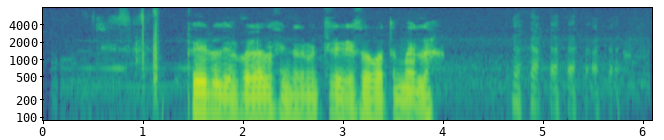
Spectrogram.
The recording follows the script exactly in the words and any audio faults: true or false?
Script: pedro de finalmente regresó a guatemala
false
